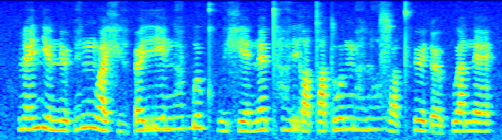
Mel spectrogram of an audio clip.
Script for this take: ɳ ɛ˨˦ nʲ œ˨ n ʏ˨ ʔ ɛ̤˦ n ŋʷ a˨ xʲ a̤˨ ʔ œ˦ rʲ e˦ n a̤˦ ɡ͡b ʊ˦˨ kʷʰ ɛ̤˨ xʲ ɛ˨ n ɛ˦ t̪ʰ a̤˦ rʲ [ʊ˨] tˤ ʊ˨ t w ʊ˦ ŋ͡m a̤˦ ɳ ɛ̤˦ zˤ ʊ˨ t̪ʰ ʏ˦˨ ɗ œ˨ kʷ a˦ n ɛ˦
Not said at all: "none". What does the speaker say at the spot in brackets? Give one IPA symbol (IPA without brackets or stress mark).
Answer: ʊ˨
